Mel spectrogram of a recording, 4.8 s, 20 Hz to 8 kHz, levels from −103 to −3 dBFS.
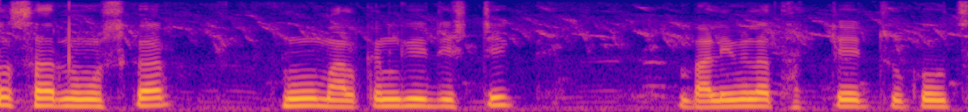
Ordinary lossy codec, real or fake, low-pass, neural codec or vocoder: none; real; none; none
